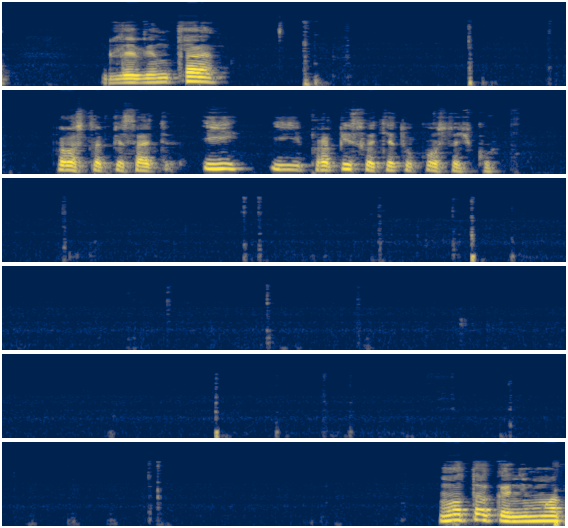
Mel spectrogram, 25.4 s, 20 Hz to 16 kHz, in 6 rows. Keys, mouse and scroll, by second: 2.2 a, 3.3 i, 7.9-9.1 drag, 11.2-11.9 middle drag, 12.0 space, 14.7-15.4 middle drag, 18.6 space, 19.3 space, 20.7-22.3 shift+middle drag.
